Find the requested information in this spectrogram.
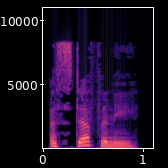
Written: estephanie

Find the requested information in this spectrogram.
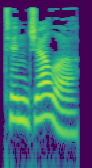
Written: tangela

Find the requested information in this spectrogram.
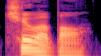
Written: chewable

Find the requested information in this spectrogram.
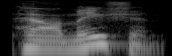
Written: palmation

